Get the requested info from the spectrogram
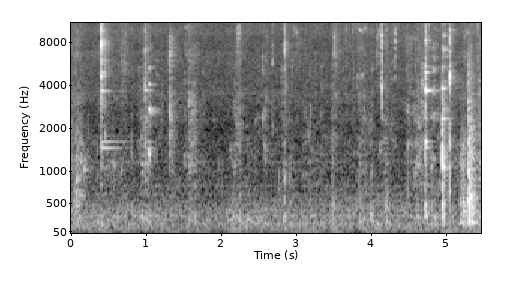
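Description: Quiet eating at the table: chewing with small scattered clicks of chopsticks and dishes, and a few sharper clicks near the end.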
